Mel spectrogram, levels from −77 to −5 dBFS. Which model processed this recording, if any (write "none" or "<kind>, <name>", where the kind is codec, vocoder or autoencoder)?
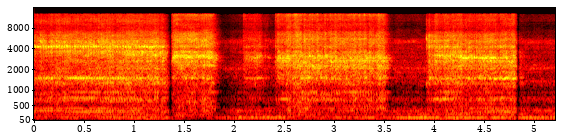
autoencoder, DAC-VAE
